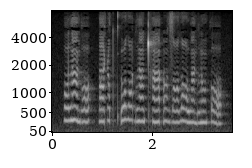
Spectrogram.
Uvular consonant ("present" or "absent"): absent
